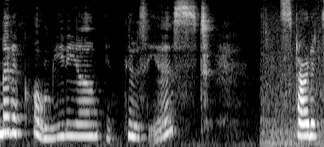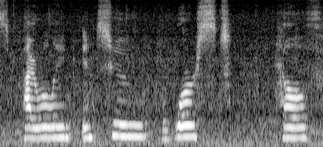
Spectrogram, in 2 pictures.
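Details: Adult woman's past voice with spasmodic dysphonia, when she could not speak above a whisper and was hard to understand, needing to repeat herself.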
